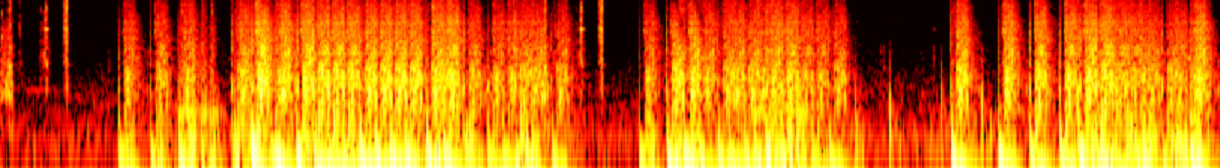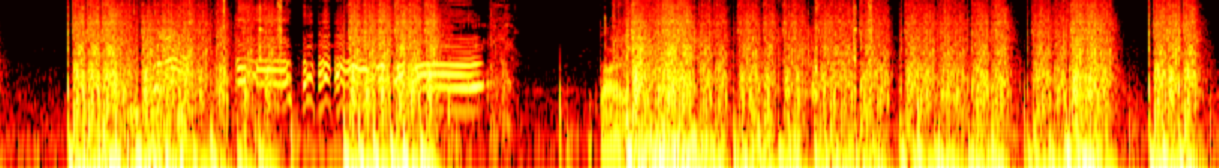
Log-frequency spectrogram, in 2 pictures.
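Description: Rapid automatic gunfire and bursts of shots from a shooting video game, loud and dense, in repeated volleys with short gaps and occasional tonal game effects, while players talk faintly underneath.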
